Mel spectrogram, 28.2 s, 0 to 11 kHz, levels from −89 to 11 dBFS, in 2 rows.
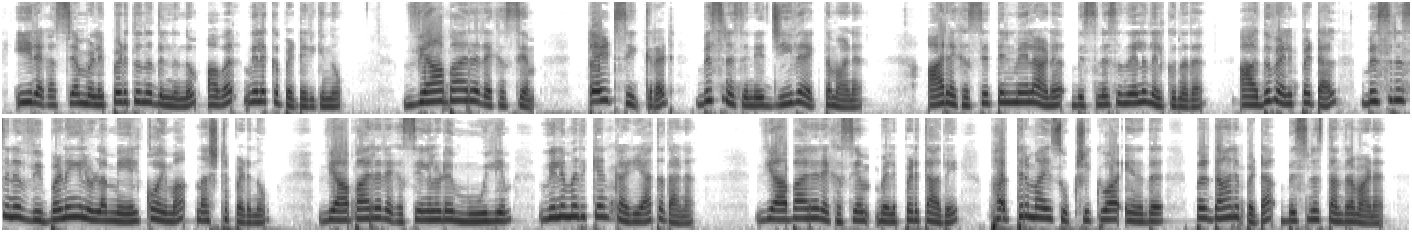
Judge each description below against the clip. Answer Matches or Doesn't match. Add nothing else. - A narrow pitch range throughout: Doesn't match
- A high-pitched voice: Matches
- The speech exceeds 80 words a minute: Doesn't match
